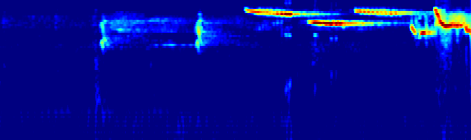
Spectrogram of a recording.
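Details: Blue flycatcher (tledekan) in full, energetic song: after faint opening chirps, clear high whistled notes slide and sweep, ending in a bright twittering burst.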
